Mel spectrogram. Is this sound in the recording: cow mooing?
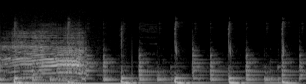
yes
